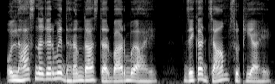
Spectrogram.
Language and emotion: Sindhi, neutral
